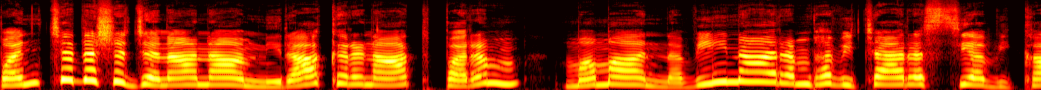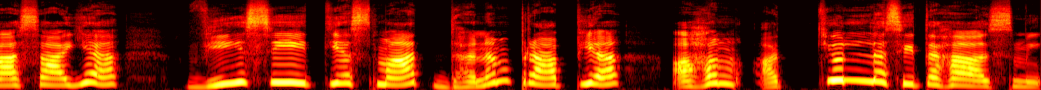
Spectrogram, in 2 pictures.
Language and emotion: Sanskrit, happy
